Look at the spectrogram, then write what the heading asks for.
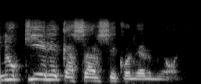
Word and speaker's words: Hermione: Algunos le dicen Hermione con acento en la I. Es Hermione la mujer, que es la hija,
